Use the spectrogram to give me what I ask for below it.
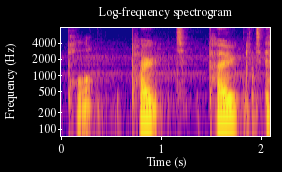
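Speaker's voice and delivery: high, groping stab at an Australian vowel; "poked", a badly faked Australian "packed"; Australian accent attempt. Shown as a demonstration. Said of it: "How do Australians say packed?".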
